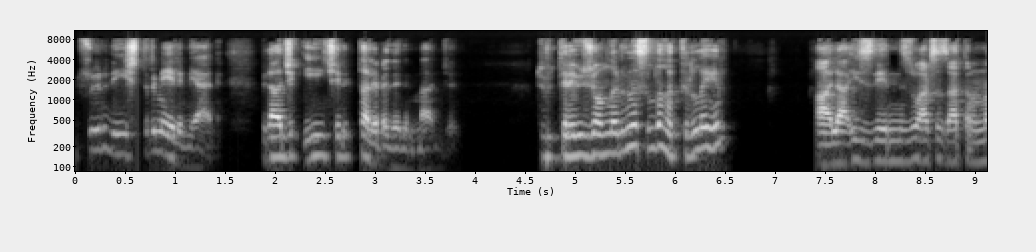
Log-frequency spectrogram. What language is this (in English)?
Turkish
